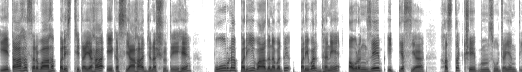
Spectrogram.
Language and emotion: Sanskrit, neutral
